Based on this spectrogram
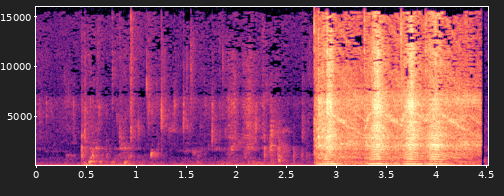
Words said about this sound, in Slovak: A rozmixuješ to.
